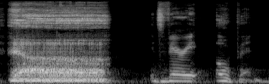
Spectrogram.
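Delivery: slow, loud airy distorted push; breath distortion. Shown as a demonstration. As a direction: push it out on a rush of air. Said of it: "when I do the breath distortion".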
